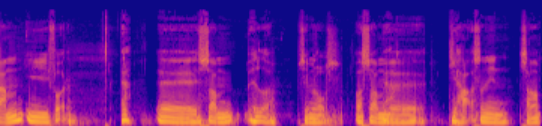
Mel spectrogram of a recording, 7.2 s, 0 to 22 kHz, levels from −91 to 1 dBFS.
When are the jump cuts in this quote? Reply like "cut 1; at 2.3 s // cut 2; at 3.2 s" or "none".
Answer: none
